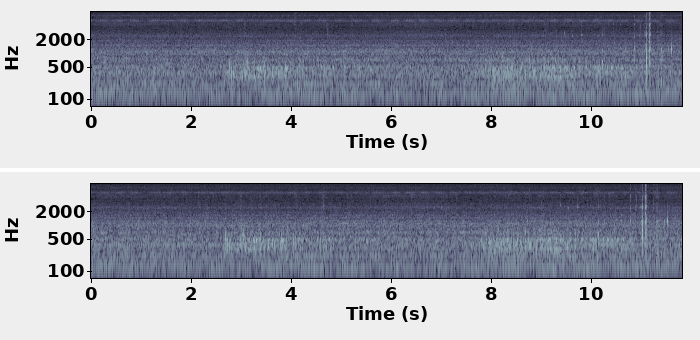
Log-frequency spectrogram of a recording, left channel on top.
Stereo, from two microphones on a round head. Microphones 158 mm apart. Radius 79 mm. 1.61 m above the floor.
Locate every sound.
0.0 s an insect: 20° left (ahead or behind), 5 m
